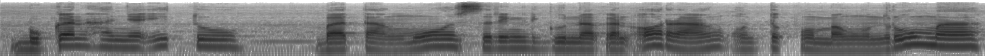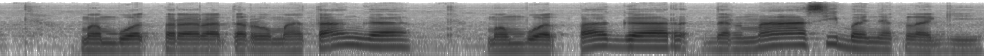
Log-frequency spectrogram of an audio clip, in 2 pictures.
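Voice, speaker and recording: A man doing a gentle high rose flower. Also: lively intonation, normal speed. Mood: kindly explaining. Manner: falsetto, kindly and explaining. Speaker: teacher reading a fable.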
